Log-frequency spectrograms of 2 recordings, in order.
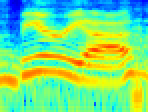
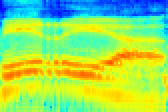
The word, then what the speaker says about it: birria: So Raul was kind of showing off his pronunciation of birria when he was talking to me. Can you coach me a little bit? How can I say it so I can, like, outdo Raul? Birria.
